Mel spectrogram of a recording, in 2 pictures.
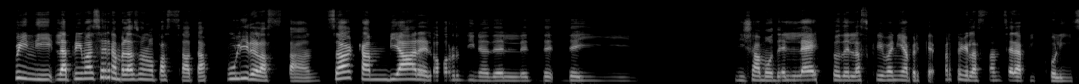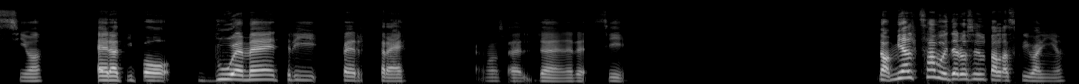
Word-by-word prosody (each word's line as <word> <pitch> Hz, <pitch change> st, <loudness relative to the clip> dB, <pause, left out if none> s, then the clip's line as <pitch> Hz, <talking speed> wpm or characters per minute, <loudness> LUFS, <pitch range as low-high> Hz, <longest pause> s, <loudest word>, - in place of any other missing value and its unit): Quindi, 245 Hz, -7 st, -1 dB
la 230 Hz, 0 st, +6 dB
prima 265 Hz, +2 st, +1 dB
sera 325 Hz, -2 st, 0 dB
me 230 Hz, -, 0 dB
la 225 Hz, 0 st, +5 dB
sono 230 Hz, -2 st, -5 dB
passata 205 Hz, -4 st, -4 dB
a 185 Hz, -, -12 dB
pulire 265 Hz, -2 st, 0 dB
la 190 Hz, -, +4 dB
stanza, 175 Hz, -, 0 dB
cambiare 235 Hz, -2 st, +2 dB
l'ordine 195 Hz, -1 st, -9 dB
delle 175 Hz, 0 st, -6 dB
de 180 Hz, 0 st, -9 dB
dei 170 Hz, -2 st, -12 dB, 1.0 s
diciamo 190 Hz, 0 st, -4 dB
del 190 Hz, +2 st, -6 dB
letto, 205 Hz, +1 st, +1 dB
della 195 Hz, -1 st, -3 dB
scrivania, 200 Hz, -1 st, -4 dB
perché, -, -, -10 dB
parte 225 Hz, +1 st, -12 dB
che 205 Hz, -, -2 dB
la 180 Hz, -, 0 dB
stanza 190 Hz, +1 st, -9 dB
era 180 Hz, -1 st, +3 dB
piccolissima, 165 Hz, -1 st, -9 dB, 0.5 s
era 195 Hz, -1 st, +7 dB
tipo 185 Hz, -2 st, +1 dB, 0.2 s
2 220 Hz, +7 st, +4 dB
metri 215 Hz, -2 st, +2 dB, 0.2 s
per 180 Hz, -3 st, -2 dB
3, 155 Hz, 0 st, -2 dB, 0.7 s
una 160 Hz, 0 st, -18 dB
cosa 155 Hz, -1 st, -10 dB
del -, -, -22 dB
genere, 150 Hz, -1 st, -6 dB
sì. 160 Hz, -3 st, -14 dB, 2.6 s
No, -, -, +8 dB
mi 275 Hz, -, +2 dB
alzavo 315 Hz, 0 st, +6 dB
ed 250 Hz, -, 0 dB
ero 240 Hz, -1 st, +5 dB
seduta 240 Hz, -2 st, -1 dB
alla 190 Hz, -2 st, +1 dB
scrivania. 165 Hz, -3 st, -9 dB
195 Hz, 135 wpm, -24 LUFS, 175-225 Hz, 2.6 s, No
